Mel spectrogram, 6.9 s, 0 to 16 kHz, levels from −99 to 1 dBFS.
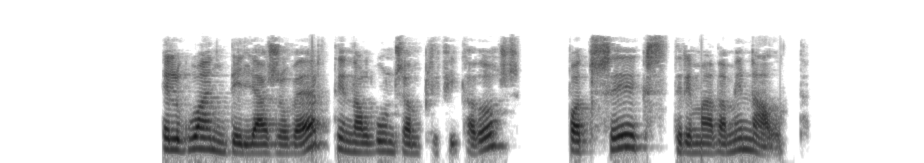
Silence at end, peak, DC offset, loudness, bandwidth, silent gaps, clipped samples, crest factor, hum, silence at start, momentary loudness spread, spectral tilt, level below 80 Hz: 1.05 s; -2 dBFS; under 0.1%; -18 LUFS; 7.8 kHz; 3.91-4.26 s; under 0.1%; 18 dB; none; 1.2 s; 10 LU; -4.5 dB/octave; -64 dBFS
